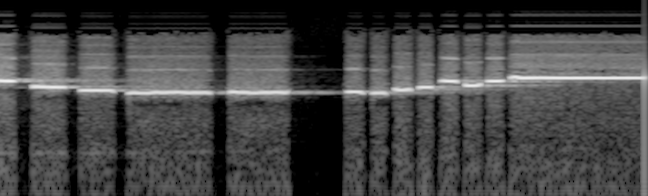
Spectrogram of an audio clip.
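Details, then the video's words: Cockatiel whistling the Corinthians anthem: a melody of clear, sustained whistled notes. Several short notes step upward, with a pause near the middle. "ASSOBIO CALOPSITA - HINO DO CORINTHIANS"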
